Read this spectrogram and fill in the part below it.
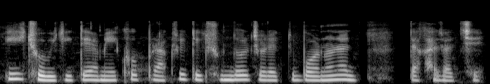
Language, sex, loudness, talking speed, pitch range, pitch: Bengali, female, -17 LUFS, 120 wpm, 195-215 Hz, 205 Hz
